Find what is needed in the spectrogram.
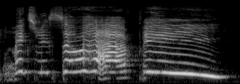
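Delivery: very high, squeaky delight; happy squeak. Real, not acted. Streamer happy Bev is here, squeaky delight.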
